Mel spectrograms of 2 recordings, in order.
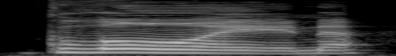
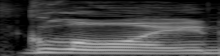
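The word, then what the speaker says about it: Glóin: fellowship of the ring i can confirm it's pronounced gloin we were right i think that's what we settled on in our chapter discussion and it's glowing and i remember getting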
